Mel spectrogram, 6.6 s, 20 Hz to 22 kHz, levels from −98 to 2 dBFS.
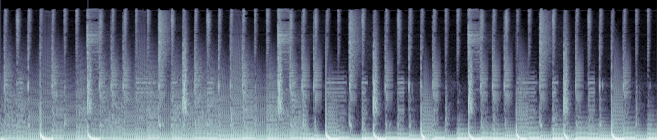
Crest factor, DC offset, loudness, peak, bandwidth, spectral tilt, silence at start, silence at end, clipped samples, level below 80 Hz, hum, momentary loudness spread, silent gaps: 12 dB; under 0.1%; -14 LUFS; 0 dBFS; 17 kHz; -5.5 dB/octave; 0 s; 0 s; under 0.1%; -12 dBFS; none; 4 LU; none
